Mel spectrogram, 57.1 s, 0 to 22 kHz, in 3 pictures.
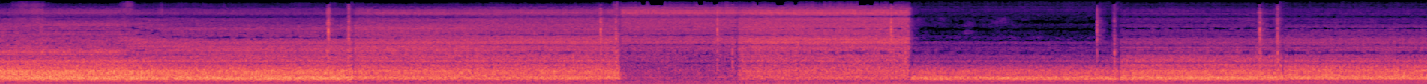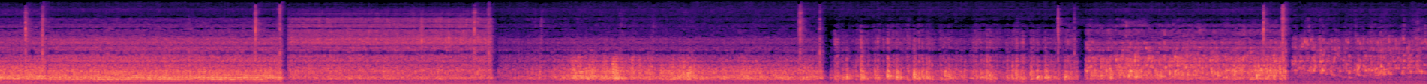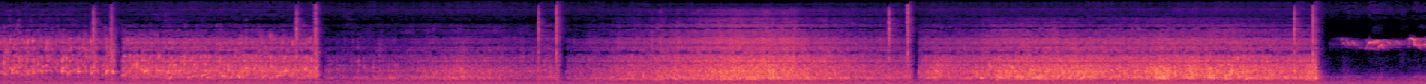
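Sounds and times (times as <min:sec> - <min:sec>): white noise machine rushing: 0:00.0 - 0:08.6
sleep machine crackly noise: 0:00.0 - 0:55.9
click: 0:04.3 - 0:04.8, 0:07.9 - 0:08.3, 0:09.5 - 0:09.9, 0:11.7 - 0:12.2, 0:14.6 - 0:15.0, 0:16.7 - 0:17.2, 0:19.3 - 0:19.7, 0:22.3 - 0:22.9, 0:24.5 - 0:26.4, 0:29.6 - 0:30.1, 0:45.2 - 0:45.6, 0:49.8 - 0:50.3, 0:55.2 - 0:55.7.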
